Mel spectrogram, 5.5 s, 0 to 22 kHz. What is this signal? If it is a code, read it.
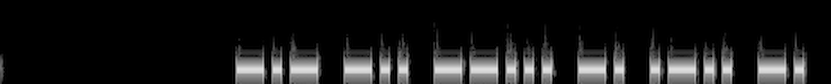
Morse code, heard as a keyed tone, about 20 wpm, 700 Hz. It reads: KD7NLN
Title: Speed Racing - USA 2x3 Call Signs 17wpm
